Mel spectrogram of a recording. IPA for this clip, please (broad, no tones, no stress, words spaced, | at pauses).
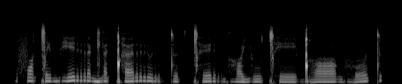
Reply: fɔǀebʱe rɐɡjɐǃʰɐ rurtotǀʰɘr ɡʱɔju ǀʰeːɡ͡ǃɔː ɡʱot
